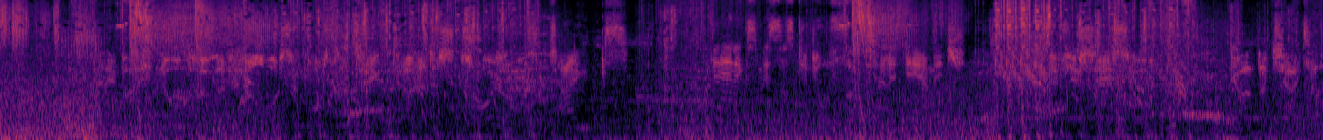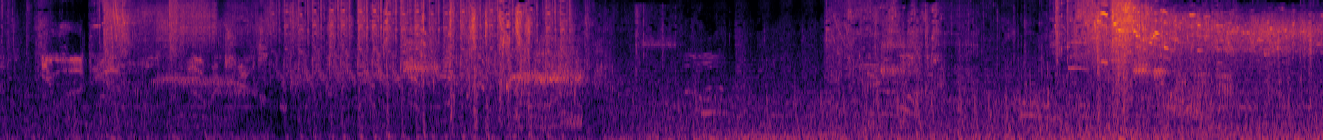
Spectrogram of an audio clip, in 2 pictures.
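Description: Energy blasts crackle and burst.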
